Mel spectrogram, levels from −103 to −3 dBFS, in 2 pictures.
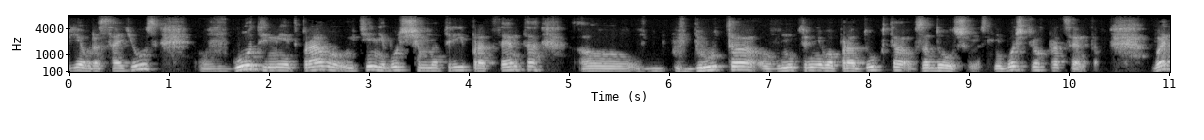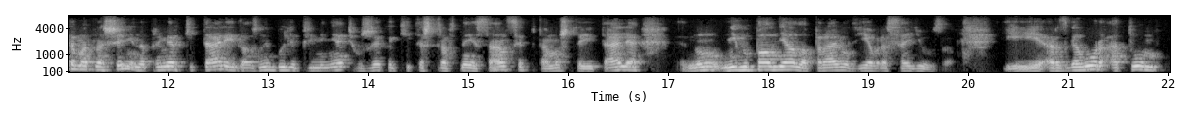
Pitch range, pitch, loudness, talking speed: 135-175 Hz, 155 Hz, -29 LUFS, 125 wpm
